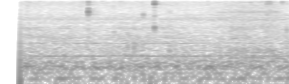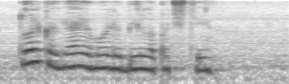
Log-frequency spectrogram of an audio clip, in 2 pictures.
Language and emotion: Russian, sad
